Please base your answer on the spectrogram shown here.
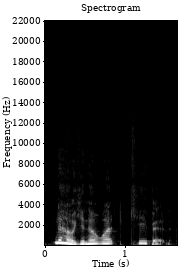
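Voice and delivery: imitating himself high on laughing gas; drugged-up voice. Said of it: "in my stupid drugged up head".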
